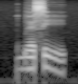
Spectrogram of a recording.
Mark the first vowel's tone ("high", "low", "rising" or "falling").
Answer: high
